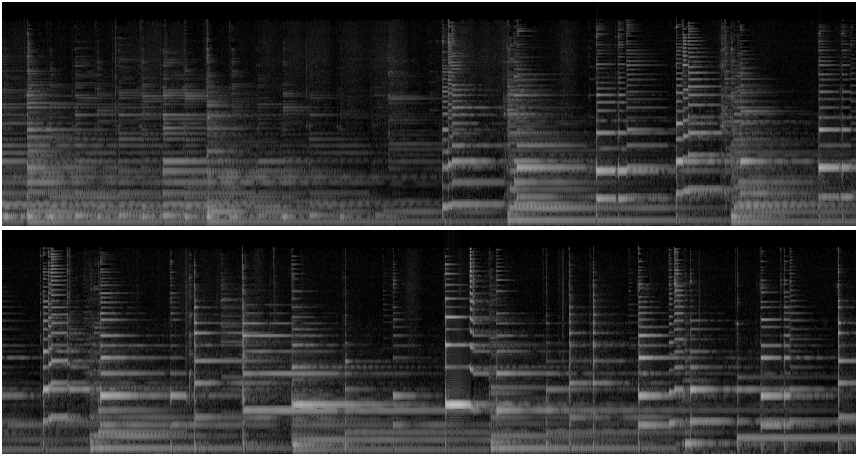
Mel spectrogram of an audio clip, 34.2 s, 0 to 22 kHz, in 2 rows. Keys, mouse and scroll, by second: 0.4 shift+d, 6.5 click, 6.9-10.0 middle drag, 10.7 shift+a, 15.4-22.3 drag, 25.1-26.2 drag, 28.6 click, 30.8 click, 32.2 g.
